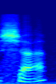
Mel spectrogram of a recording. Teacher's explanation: what is the place of articulation of a sha well it's an alveopalatal just like the Y so the alop palatal nature of the Y influences the choice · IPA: [ʃ]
